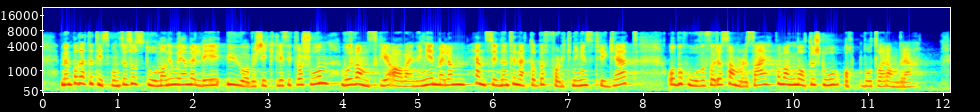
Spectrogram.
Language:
Norwegian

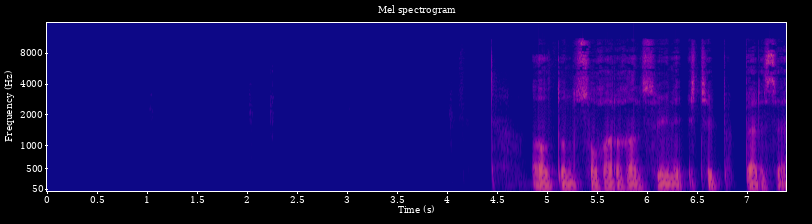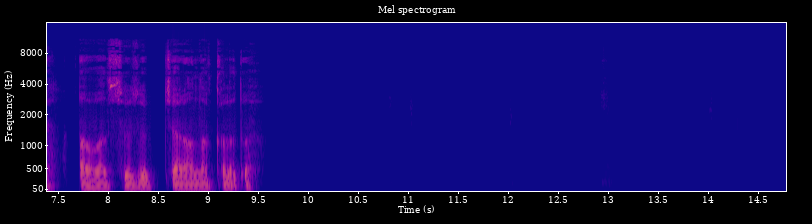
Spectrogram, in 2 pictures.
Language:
Uyghur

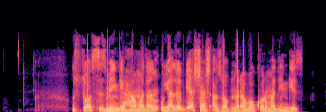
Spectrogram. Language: Uzbek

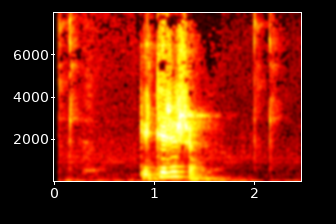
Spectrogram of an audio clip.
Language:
Turkish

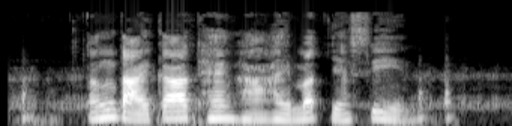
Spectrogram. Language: Cantonese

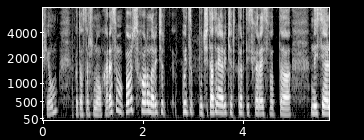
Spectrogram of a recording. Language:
Bulgarian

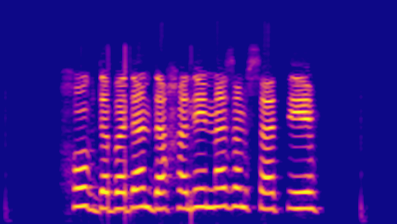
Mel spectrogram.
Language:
Pashto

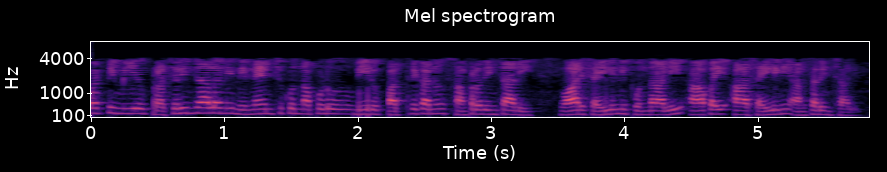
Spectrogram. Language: Telugu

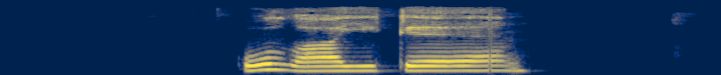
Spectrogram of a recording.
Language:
Bashkir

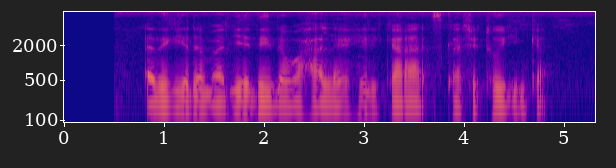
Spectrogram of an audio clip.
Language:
Somali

